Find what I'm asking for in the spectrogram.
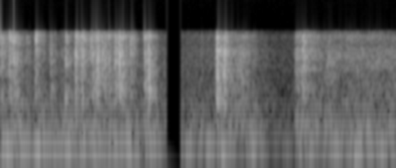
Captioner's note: typing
